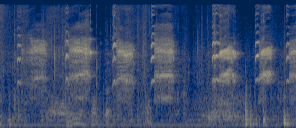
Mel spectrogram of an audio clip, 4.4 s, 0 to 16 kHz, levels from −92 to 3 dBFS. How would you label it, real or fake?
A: real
